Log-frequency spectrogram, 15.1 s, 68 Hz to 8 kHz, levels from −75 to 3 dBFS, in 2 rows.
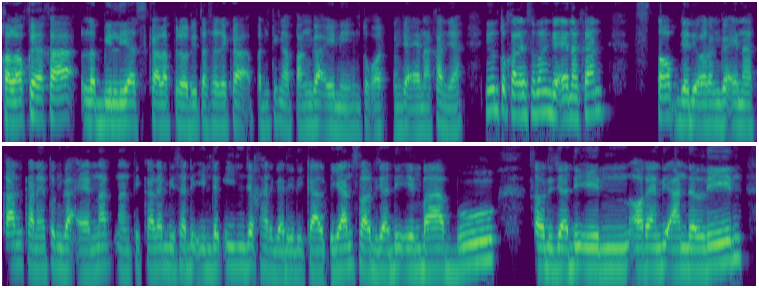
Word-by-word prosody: Kalau 135 -2 +6
aku 175 - +4
ya, 155 - +5
Kak, 150 +1 +2
lebih 130 -2 +1
lihat 130 0 +2
skala 125 -1 0
prioritas 125 0 -2
aja, 125 -1 -2
Kak, 120 - -2
penting 130 +2 -9
apa 120 -1 -4
enggak 130 +2 0
ini 115 -1 -5
untuk 115 - -11
orang 115 - -6
yang 115 - -9
nggak - - -1
enakan 115 +2 -2
ya. 115 - -2 0.2
Ini 200 - -3
untuk 210 - 0
kalian 175 -1 +2
semua 190 +1 0
yang 185 - 0
nggak 165 - +5
enakan, 175 +3 +2 0.4
stop 160 +1 0
jadi 140 0 +1
orang 130 +1 0
nggak - - +2
enakan, 130 +3 0
karena 130 -3 -1
itu - - -4
nggak 130 -1 -1
enak, 125 +3 -2
nanti 120 +2 -9
kalian 130 0 -1
bisa 125 - -4
diinjak-injak 130 +2 -3
harga 120 -3 -4
diri 115 0 -5
kalian, 125 +3 +2
selalu 120 -2 +1
dijadiin 125 0 -1
babu, 125 +7 +2 0.3
selalu 130 -2 +2
dijadiin 130 0 +2 0.3
orang 130 +1 +4
yang 130 - -1
diandalin. 130 +7 +2
130 Hz, 205 wpm, -23 LUFS, 125-140 Hz, 0.4 s, Kalau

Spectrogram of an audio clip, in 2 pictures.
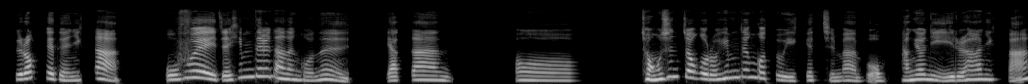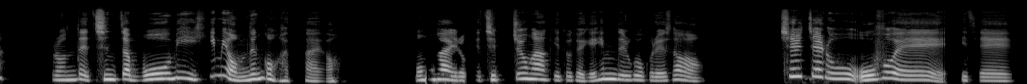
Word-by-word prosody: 그렇게 270 +2 +3
되니까 205 +5 0 0.4
오후에 275 +5 +5
이제 205 -2 +1
힘들다는 330 - +1
거는 190 -3 -1 0.4
약간 195 0 0 0.6
어 180 -3 -3 0.6
정신적으로 250 - +3
힘든 325 +6 -1
것도 270 -9 -3
있겠지만 175 -1 -5
뭐 165 +1 -4
당연히 205 -1 +2
일을 185 +3 +1
하니까. 230 +3 -1 0.4
그런데 210 +1 -1
진짜 230 +4 +3
몸이 255 +7 +3
힘이 375 - -7
없는 215 +6 +3
것 245 -5 +2
같아요. 165 -3 -7 0.9
뭔가 220 +3 +1
이렇게 185 +1 -6
집중하기도 210 -2 0
되게 165 -2 -4
힘들고 215 -4 +2
그래서 180 -2 -4 0.7
실제로 365 -5 +1 0.2
오후에 210 - +2
이제 170 -3 -6
215 Hz, 240 characters per minute, -24 LUFS, 185-250 Hz, 0.9 s, 오후에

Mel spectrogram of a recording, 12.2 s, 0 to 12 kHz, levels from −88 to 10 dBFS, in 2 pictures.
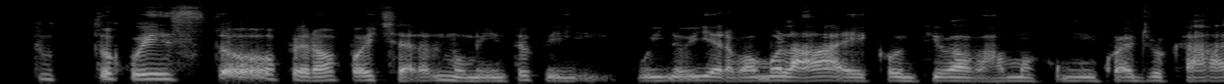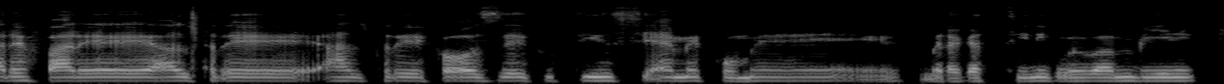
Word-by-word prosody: tutto 200 +1 -3
questo - - +4
però 150 +2 +4
poi 165 - +2
c'era 160 - 0
il 145 - -4
momento 275 -3 -2
cui 295 - -5
in - - -18 0.2
cui 290 0 -2
noi 300 +2 0
eravamo 140 - +2
là 155 0 +6
e 140 -1 -1
continuavamo 140 -1 -1
comunque 285 0 -4
a - - +1
giocare, 140 +1 -2
a - - -2
fare 140 +1 +2
altre 140 -1 -2
altre 140 0 -6
cose 140 +1 0
tutti 285 - -6
insieme 290 0 -1
come 140 +2 -8
come - - -5
ragazzini, 130 +3 -2
come 135 - -3
bambini. 140 0 +1
145 Hz, 145 wpm, -35 LUFS, 140-205 Hz, 0.2 s, là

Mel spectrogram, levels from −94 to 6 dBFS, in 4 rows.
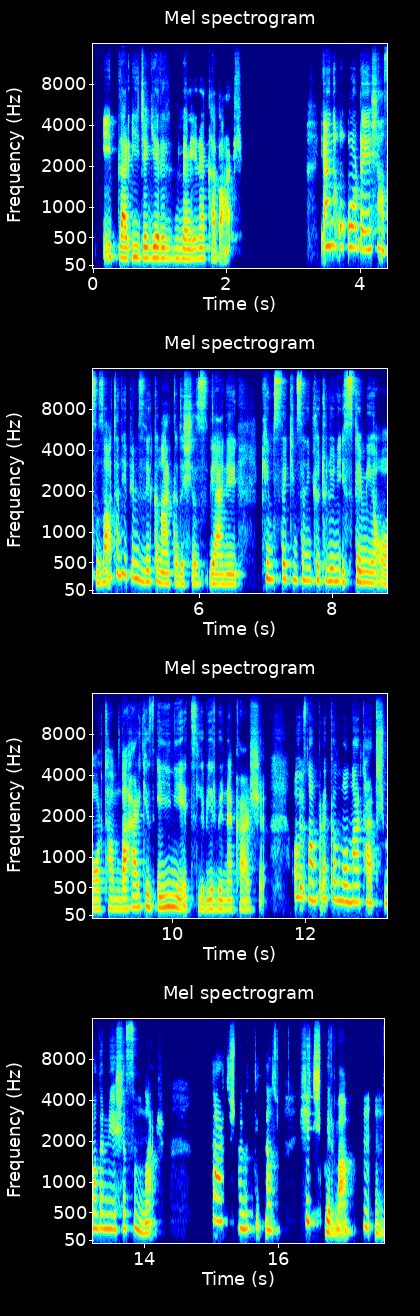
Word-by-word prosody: ipler 185 -3 +4
iyice 180 -2 +2
gerilmeyene 165 -1 +2
kadar. - - -3 1.2
Yani, 370 0 +5
o 340 0 -1
orada 335 -2 +2
yaşansın 305 - +1
z 165 - -5
aten 305 - +1
hepimiz 250 - -2
yakın 190 0 -1
arkadaşız 165 0 -1
yani. 155 -1 +1 0.3
Kimse 245 -1 +1
kimsenin 225 -2 -1
kötülüğünü 205 -2 -1
istemiyor 180 -2 +2
o 155 - 0
ortamda. 155 0 0
Herkes 185 +1 +1
iyi 185 +2 +3
niyetli 160 -3 -1
birbirine 150 -1 -1
karşı. 75 0 -3 0.4
O 170 0 -1
yüzden 300 - +1
bırakalım 300 -2 -2
onlar 270 0 +1
tartışmalarını 240 - -1
yaşasınlar. 230 -6 -3 0.7
Tartışma 355 -9 +1
bittikten 245 0 -5
sonra 215 0 -10 0.3
hiç 355 -2 +3
girmem. 190 +3 +3 0.2
I 270 - -2
ıh, 250 -10 -7
195 Hz, 130 wpm, -23 LUFS, 165-250 Hz, 1.2 s, Yani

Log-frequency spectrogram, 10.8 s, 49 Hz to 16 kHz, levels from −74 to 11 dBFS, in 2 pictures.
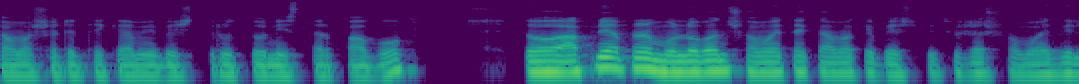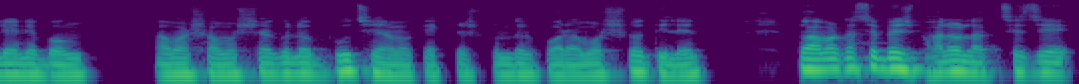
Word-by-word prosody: সমস্যাটি 90 0 -3
থেকে 95 0 -6
আমি 90 0 -1
বেশ 90 0 -3
দ্রুত 95 -2 -4
নিস্তার 90 0 -4
পাবো। 85 +3 -2 0.7
তো 120 - +5 0.2
আপনি 135 +6 +3
আপনার 150 0 +6
মূল্যবান 120 +1 +6
সময় 110 0 +1
থেকে 115 -1 -3
আমাকে 105 +1 -3
বেশ 95 - -3
কিছুটা 105 +2 -7
সময় 95 0 -3
দিলেন 100 -1 0
এবং 95 0 -1 0.5
আমার 100 0 0
সমস্যাগুলো 100 +2 -2
বুঝে, 125 -1 +1
আমাকে 90 0 -5
একটা 95 - -11
সুন্দর 95 0 -4
পরামর্শ 95 +1 -3 0.2
দিলেন। 100 0 -1 0.5
তো - - -15
আমার 140 0 +3
কাছে 150 +2 0
বেশ 140 - +6
ভালো 115 +3 +2
লাগছে 110 +2 -6
যে, 115 - 0
100 Hz, 190 wpm, -23 LUFS, 95-115 Hz, 0.7 s, আপনার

